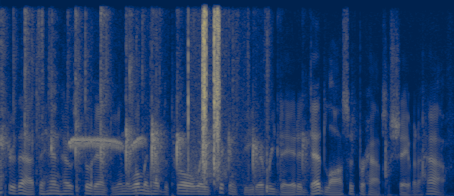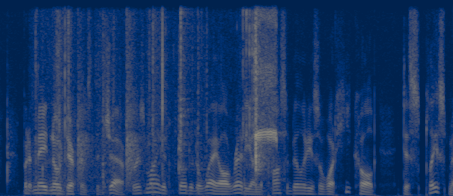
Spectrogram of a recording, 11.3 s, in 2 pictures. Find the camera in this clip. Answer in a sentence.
The camera can be heard from 2.3 to 2.9 s and from 7.5 to 9.1 s.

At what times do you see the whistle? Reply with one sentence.
You can hear the whistle from 0.8 to 1.9 s and from 8.8 to 9.2 s.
